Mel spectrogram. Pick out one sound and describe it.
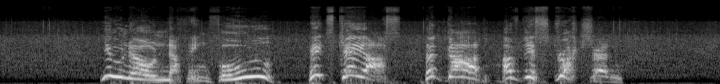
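A man shouts angrily in a theatrical voice.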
